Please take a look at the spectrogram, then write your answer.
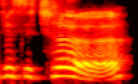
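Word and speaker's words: Visiter: to the resort and i'm saying visit her because the paper just spell it e r which is the old english spelling of the word visitor and uh all this time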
